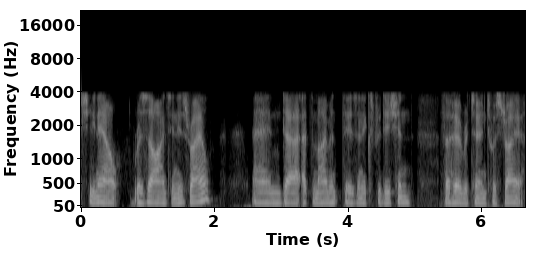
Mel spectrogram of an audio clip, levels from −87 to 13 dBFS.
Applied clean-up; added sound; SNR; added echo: neural mask model Resemble Enhance denoiser.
